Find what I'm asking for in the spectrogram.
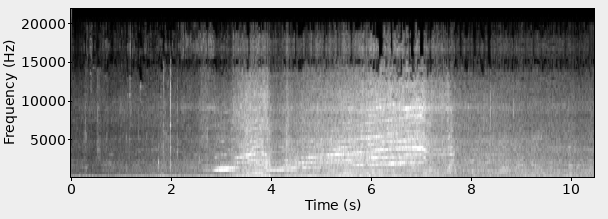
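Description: Supercharged car engine revving with the hood removed, its rising supercharger whine sweeping upward twice over a loud rumbling idle, with people talking nearby.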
